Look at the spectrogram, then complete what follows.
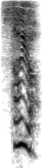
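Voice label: attack, Japanese; prince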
